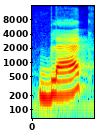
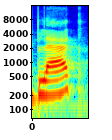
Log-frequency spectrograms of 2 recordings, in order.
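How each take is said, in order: The two takes are said the same way.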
